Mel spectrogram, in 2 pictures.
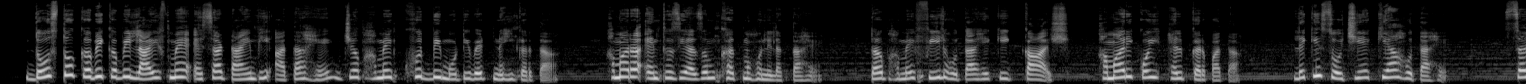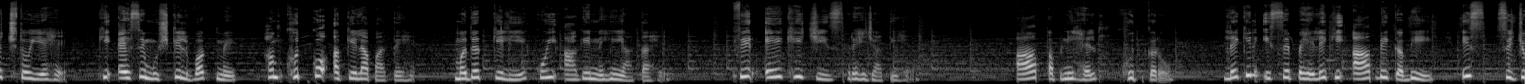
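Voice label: audiobook hindi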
